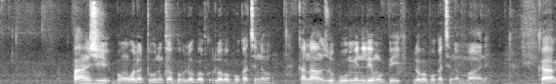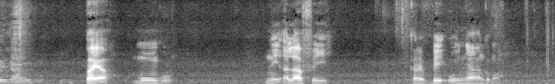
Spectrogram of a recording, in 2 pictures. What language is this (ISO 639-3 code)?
dag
